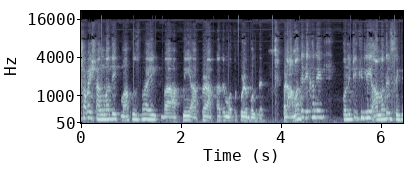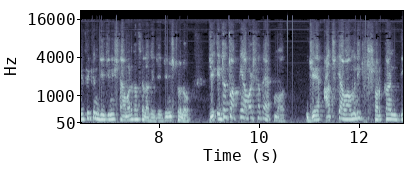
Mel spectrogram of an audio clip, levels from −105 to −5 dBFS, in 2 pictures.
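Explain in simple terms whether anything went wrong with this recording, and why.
Word clock ticks: sharp clicks about twenty times a second from 0.12 s to 12.86 s, because the receiving clock wasn't locked to the sender's.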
